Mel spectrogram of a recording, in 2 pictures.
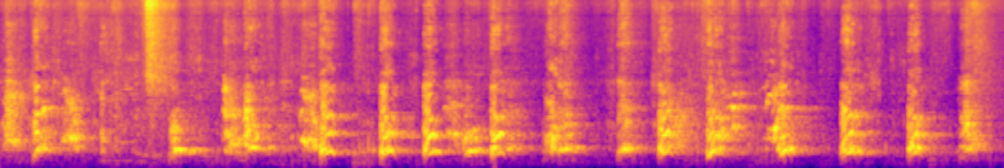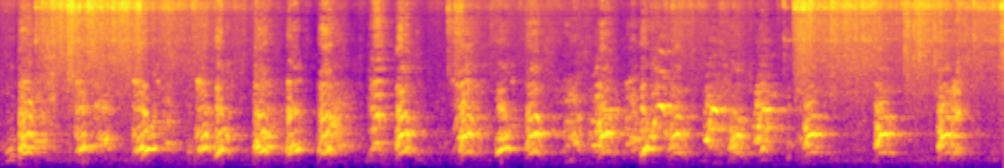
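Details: Boerboels in an Accra kennel barking continuously for twenty seconds, with rapid harmonic barks tumbling over one another and short bursts of hiss in the background.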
